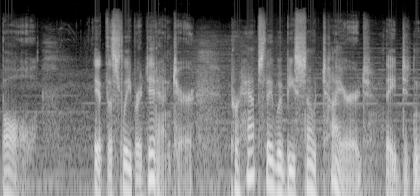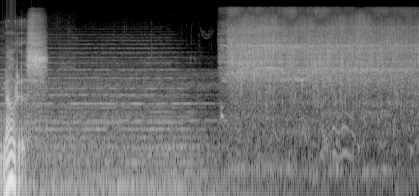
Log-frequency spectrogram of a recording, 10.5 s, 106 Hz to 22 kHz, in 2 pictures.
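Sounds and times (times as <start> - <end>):
speech: 0.0 - 5.9
water running from a faucet: 8.0 - 10.4.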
